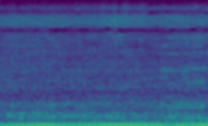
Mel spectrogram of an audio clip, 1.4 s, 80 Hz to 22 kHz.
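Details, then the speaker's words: Generator started via Victron Cerbo GX, ramping up as the charger moves to bulk charging of EG4 batteries: steady, even low hum under charging load, no misses, knocks or hunting; sounds healthy. "the generator is ramping up and now the generator will just keep running and running and running because you've told it to basically manually start"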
